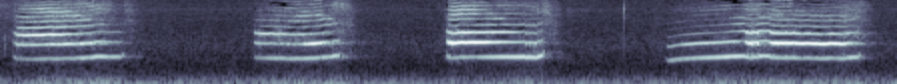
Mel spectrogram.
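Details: Domestic cat indoors at home, said to be a female calling for a male: four clear, high, nasal meows in quick succession, each held about half a second, with a quiet rumbling background.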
